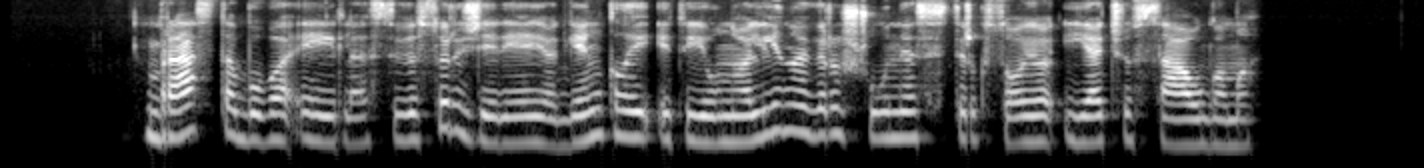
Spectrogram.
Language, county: Lithuanian, Klaipėda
